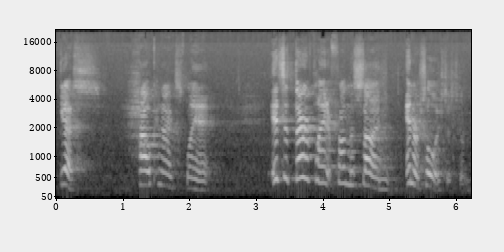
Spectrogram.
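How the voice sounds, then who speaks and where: A woman's voice: extremely high pitch, sing-song, normal speed, sharp tone, full character voice. A woman playing a stubborn, candid Earth girl among aliens in an amateur stage play, plain-spoken and emphatic. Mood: insistent. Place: theater stage.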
